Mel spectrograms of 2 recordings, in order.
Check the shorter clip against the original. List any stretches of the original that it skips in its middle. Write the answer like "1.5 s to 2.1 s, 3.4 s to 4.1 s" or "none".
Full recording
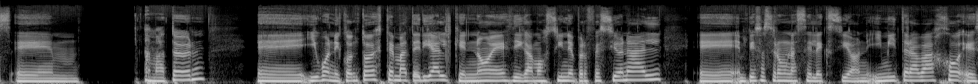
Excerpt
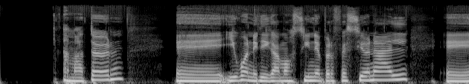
3.4 s to 5.1 s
